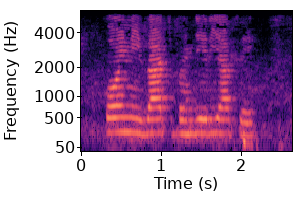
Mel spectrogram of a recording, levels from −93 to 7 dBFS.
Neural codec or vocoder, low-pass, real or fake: none; 5.4 kHz; real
